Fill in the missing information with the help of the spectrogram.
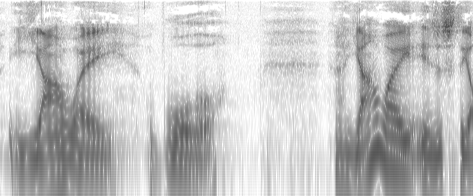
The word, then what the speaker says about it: Yahweh: So when God reveals himself as I am who I am, that gets transliterated into the letters YHWH, and we pronounce that as Yahweh.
